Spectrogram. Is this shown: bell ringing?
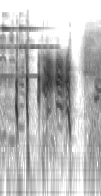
yes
